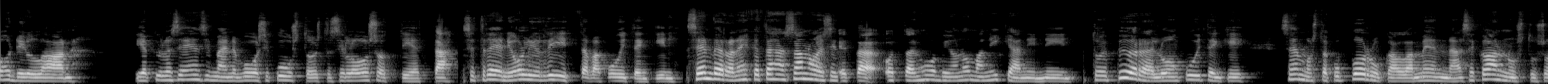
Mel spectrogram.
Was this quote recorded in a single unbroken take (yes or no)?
no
